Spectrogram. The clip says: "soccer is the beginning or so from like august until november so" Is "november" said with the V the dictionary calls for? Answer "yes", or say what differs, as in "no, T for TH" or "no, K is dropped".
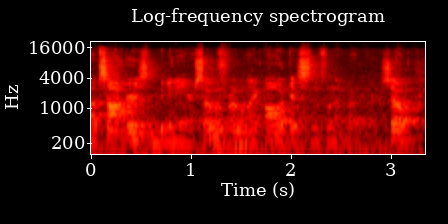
no, V is dropped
